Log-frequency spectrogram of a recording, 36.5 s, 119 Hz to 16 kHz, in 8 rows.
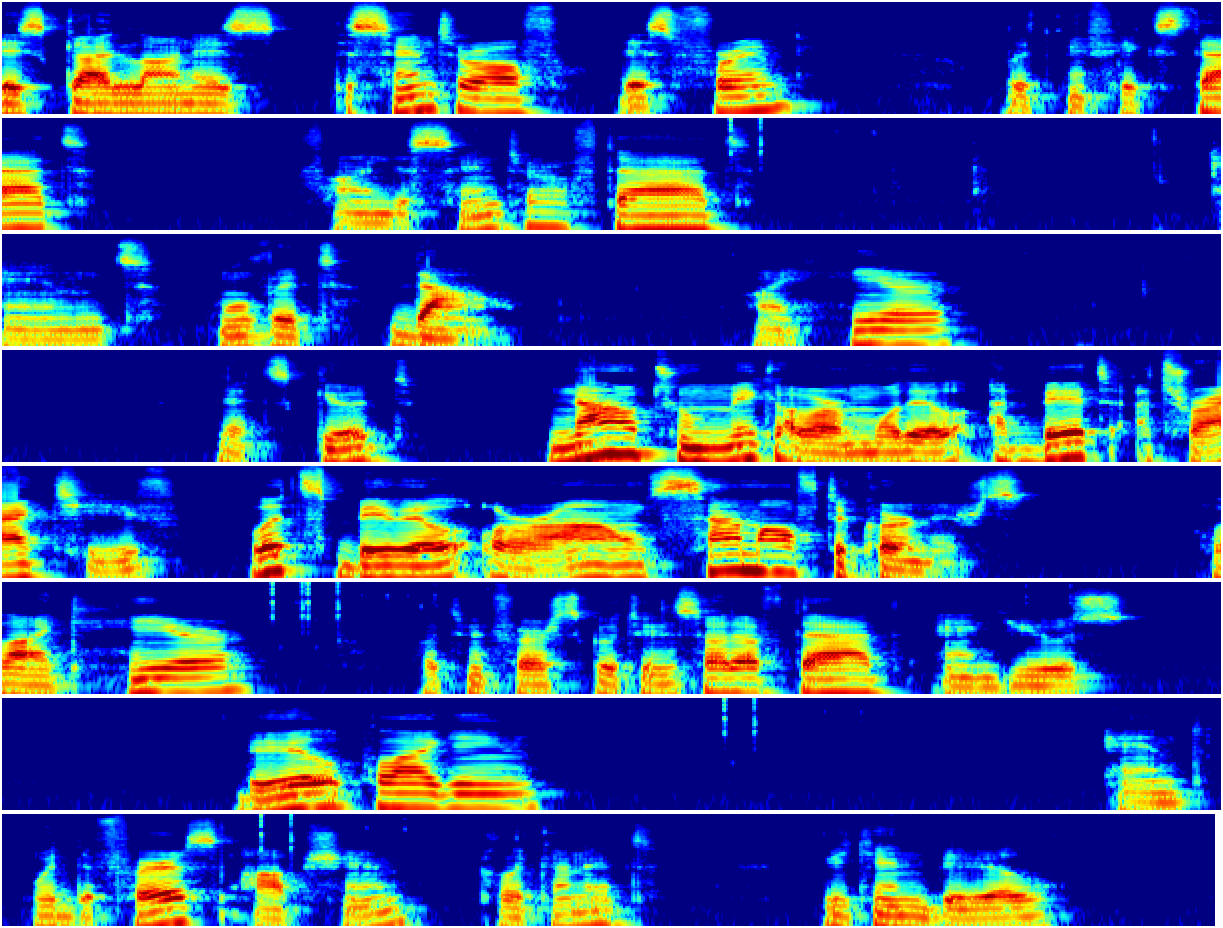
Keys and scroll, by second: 8.5 Up.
